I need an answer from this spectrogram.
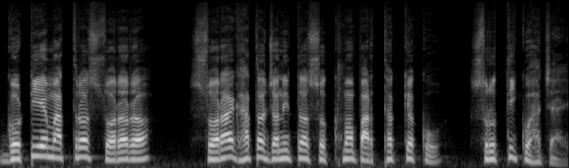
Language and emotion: Odia, neutral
